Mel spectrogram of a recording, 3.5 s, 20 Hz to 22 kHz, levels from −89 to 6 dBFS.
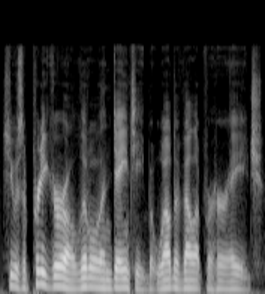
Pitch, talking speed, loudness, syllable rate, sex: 110 Hz, 235 wpm, -18 LUFS, 6.1 syllables/s, male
